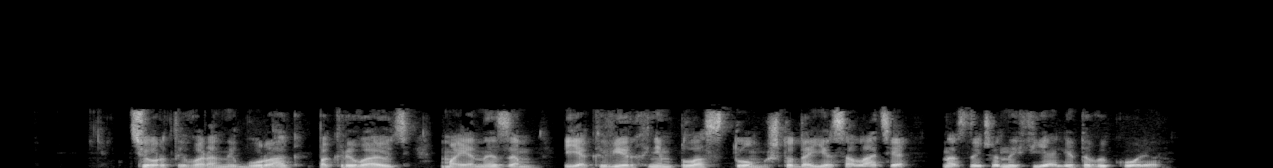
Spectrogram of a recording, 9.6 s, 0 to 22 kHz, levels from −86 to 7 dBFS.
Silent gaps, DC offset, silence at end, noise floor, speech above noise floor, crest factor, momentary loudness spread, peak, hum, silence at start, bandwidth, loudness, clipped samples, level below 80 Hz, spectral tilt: none; under 0.1%; 0.85 s; under -90 dBFS; over 73 dB; 16 dB; 6 LU; -2 dBFS; none; 1 s; 8.2 kHz; -17 LUFS; under 0.1%; -52 dBFS; -4 dB/octave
